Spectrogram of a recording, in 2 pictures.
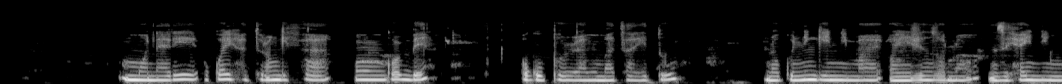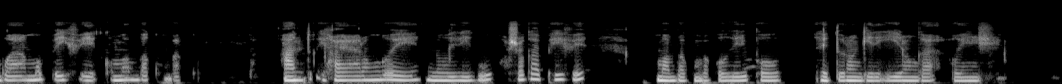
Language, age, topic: Oshiwambo, 18-24, agriculture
